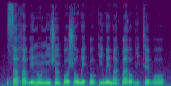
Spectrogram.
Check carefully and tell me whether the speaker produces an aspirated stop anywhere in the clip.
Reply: no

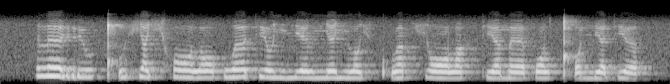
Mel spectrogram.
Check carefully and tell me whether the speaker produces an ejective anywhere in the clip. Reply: yes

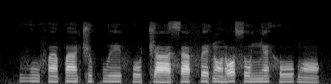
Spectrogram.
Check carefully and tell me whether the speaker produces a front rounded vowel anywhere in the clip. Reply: no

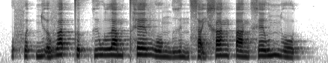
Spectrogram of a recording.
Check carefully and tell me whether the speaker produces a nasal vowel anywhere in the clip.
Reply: no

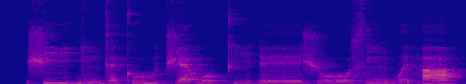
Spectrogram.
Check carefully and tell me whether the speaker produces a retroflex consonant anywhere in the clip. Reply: no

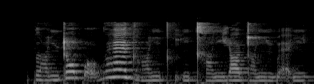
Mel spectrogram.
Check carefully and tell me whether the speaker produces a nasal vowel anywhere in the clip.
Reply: no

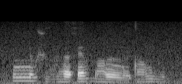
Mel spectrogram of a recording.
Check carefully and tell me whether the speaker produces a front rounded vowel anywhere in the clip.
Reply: no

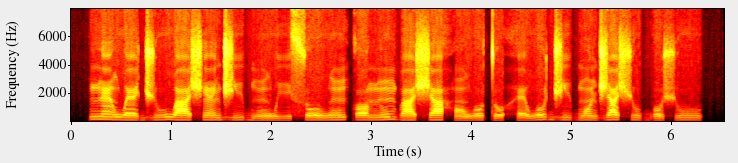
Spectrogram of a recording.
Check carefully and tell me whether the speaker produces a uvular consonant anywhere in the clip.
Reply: no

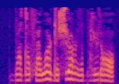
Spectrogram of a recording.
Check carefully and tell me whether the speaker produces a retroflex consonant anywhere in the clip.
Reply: yes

